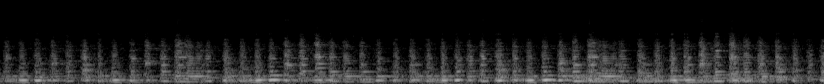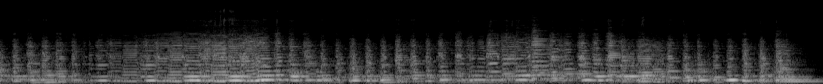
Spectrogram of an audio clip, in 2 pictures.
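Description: Solo cello playing a fast run of short, bouncing spiccato notes, growing louder around ten seconds in, heard through a video call's compressed audio. It is bowed with less bow and slackened bow hair, to make the spiccato gentler.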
